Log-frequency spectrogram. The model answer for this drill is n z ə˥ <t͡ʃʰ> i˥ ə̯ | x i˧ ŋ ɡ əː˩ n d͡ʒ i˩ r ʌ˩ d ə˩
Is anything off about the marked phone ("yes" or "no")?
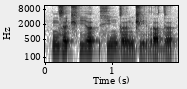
no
